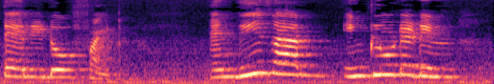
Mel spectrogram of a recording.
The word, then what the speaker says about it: pteridophyte: Whereas this kingdom Plantae includes algae, bryophyte, pteridophyte, gymnosperm and angiosperm. So here you will pronounce it like pteridophyte, P silent, pteridophyte.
